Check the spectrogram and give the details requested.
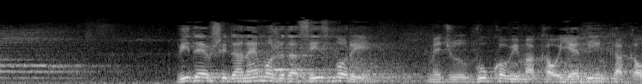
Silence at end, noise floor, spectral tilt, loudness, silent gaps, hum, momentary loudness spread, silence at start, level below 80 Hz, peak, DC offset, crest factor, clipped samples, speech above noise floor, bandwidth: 0 s; -39 dBFS; -7 dB/octave; -15 LUFS; none; none; 16 LU; 0 s; -38 dBFS; 0 dBFS; under 0.1%; 16 dB; under 0.1%; 25 dB; 8.6 kHz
